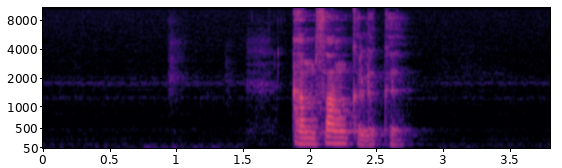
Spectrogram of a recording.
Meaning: inflection of aanvankelijk: 1. masculine/feminine singular attributive 2. definite neuter singular attributive 3. plural attributive
- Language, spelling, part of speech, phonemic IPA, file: Dutch, aanvankelijke, adjective, /aɱˈvɑŋkələkə/, Nl-aanvankelijke.ogg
